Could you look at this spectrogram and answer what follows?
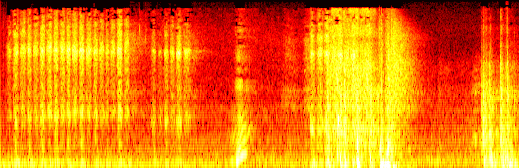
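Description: Comedy sound effects: a crackling hiss, a quick rising whoop, then the loudest part, a burst of noise with low thuds as smoke puffs from a wand, and a shorter burst near the end.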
